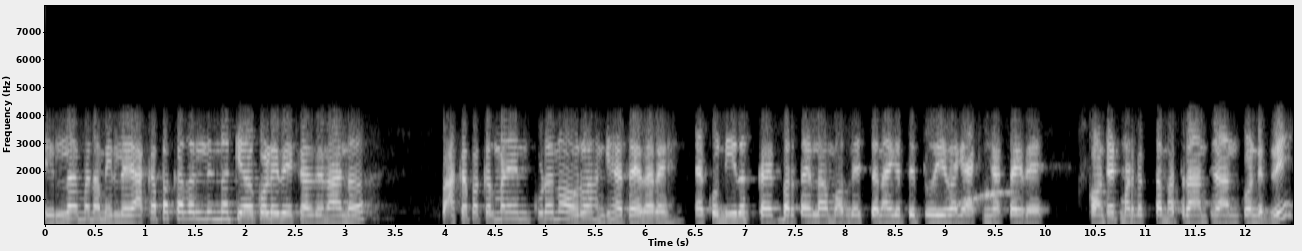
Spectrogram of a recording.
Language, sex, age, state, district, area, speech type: Kannada, female, 30-45, Karnataka, Gulbarga, urban, conversation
